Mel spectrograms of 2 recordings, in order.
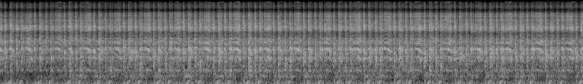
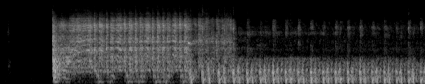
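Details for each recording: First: Falcon four-stroke paramotor trike with new NOCO lithium LiFePO4 battery: steady starter whirr with even compression pulses about three a second but never catches; fuel not yet drawn up, crank no start. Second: Falcon 4-stroke paramotor trike with a new NOCO NLP14 500A 4Ah LiFePO4 battery: brisk cranking for about 1.5 seconds, then a steady idle. It cranks faster than with the old battery.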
